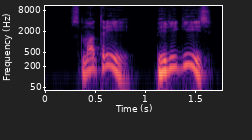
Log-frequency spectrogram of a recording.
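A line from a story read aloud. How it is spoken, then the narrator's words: Shouted. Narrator (Russian): крикнул Оби-Ван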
